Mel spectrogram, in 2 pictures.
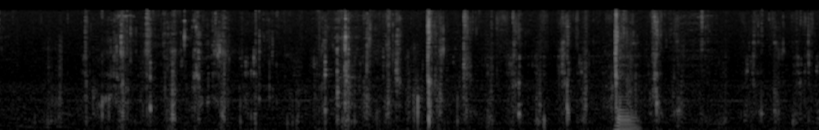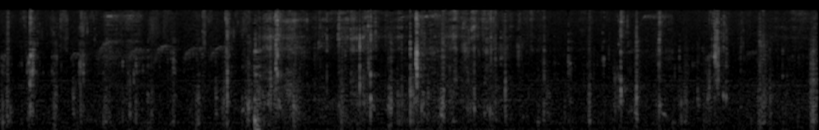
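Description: Close-miked chewing of grilled hagfish: wet mouth smacks and clicks throughout, with a short low hum of the voice about six seconds in.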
